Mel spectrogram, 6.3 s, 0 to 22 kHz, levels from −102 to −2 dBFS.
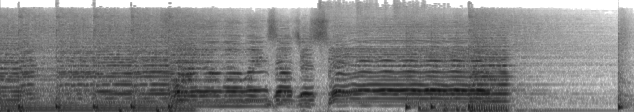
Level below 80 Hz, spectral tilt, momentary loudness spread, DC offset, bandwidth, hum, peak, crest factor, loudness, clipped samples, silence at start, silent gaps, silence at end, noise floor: -32 dBFS; -4 dB/octave; 8 LU; under 0.1%; over 20 kHz; none; -2 dBFS; 16 dB; -17 LUFS; under 0.1%; 0 s; none; 0 s; -45 dBFS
